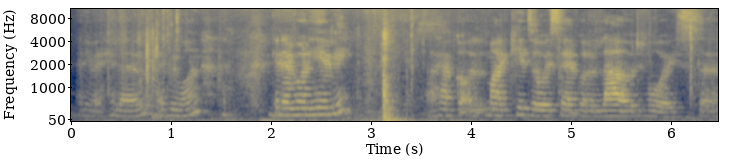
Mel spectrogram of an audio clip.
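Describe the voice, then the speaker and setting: A woman in her fifties, from East Africa, talks off the cuff with lots of ums and restarts. Her voice sits a bit low. It is picked up from a distance in an echoing room with faint noise behind. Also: fairly quick, over music. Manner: chatty, many fillers and restarts. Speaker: keynote speaker. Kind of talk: unscripted personal talk. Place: conference room.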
